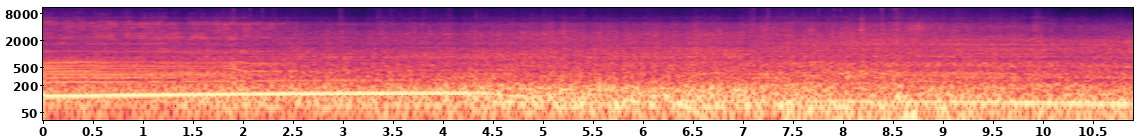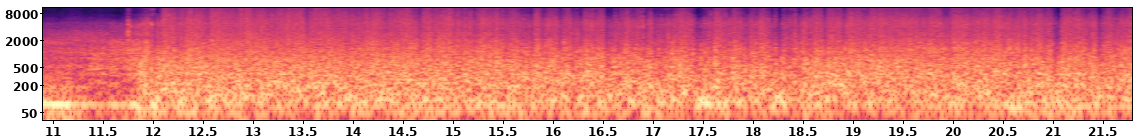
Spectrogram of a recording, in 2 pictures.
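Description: Dodge SRT V8 heard from inside the cabin at highway speed, a steady low engine drone with road noise; its note steps down about four seconds in. About twelve seconds in it gives way abruptly to loud wind rushing past an open car window.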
